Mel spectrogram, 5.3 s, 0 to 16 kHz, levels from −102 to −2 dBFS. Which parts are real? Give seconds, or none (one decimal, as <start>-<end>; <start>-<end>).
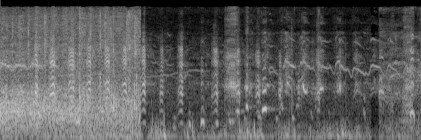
0.0-5.3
